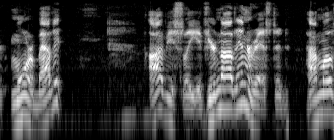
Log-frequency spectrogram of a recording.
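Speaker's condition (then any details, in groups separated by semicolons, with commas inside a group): Traumatic brain injury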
